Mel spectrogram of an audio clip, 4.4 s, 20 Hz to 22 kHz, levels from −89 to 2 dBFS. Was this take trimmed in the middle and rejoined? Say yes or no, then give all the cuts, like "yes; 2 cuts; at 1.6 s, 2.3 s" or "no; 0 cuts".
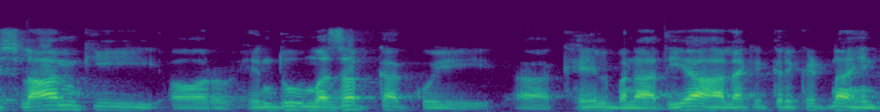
no; 0 cuts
